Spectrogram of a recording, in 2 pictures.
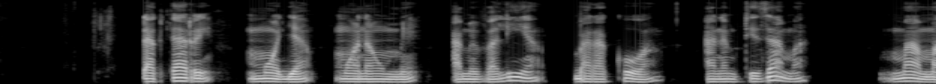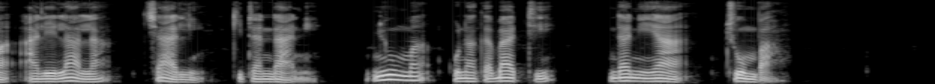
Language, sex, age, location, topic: Swahili, male, 25-35, Mombasa, health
